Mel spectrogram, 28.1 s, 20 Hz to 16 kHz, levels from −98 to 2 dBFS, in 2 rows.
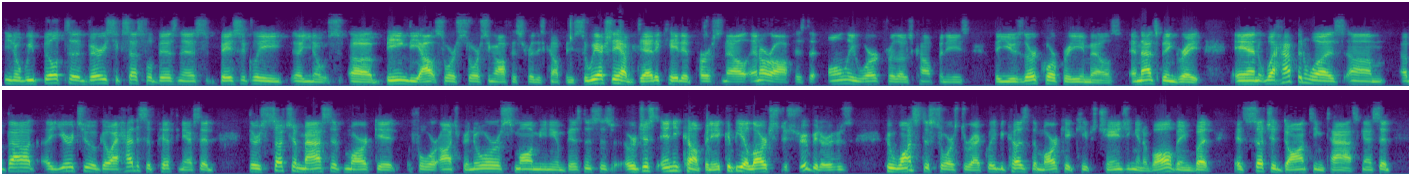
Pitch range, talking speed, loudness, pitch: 115-145 Hz, 220 wpm, -18 LUFS, 130 Hz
